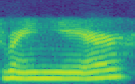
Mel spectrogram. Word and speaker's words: Rainier: becoming a princess and her wedding to Prince Rainier, I think is how you say his name, of Monaco.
